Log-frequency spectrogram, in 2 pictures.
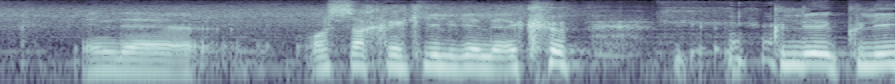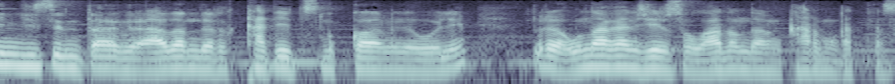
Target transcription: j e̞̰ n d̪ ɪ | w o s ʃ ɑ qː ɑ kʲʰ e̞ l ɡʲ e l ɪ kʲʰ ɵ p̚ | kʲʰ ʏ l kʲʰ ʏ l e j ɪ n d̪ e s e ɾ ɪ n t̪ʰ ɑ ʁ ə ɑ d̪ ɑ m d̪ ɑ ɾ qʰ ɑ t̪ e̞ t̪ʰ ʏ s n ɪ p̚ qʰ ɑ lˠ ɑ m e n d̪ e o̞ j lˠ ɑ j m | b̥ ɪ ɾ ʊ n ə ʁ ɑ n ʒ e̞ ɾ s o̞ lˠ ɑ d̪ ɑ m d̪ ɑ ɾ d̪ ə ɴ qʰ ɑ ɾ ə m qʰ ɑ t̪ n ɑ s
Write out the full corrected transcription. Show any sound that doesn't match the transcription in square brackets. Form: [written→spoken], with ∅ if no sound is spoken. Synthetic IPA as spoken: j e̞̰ n d̪ ɪ | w o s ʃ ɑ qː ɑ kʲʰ e̞ l ɡʲ e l ɪ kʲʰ ɵ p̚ | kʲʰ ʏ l kʲʰ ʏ l e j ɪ n d̪ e s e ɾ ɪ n t̪ʰ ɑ ʁ ə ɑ d̪ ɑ m d̪ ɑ ɾ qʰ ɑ t̪ e̞ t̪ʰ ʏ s n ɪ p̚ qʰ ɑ lˠ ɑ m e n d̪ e o̞ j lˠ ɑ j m | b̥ ɪ ɾ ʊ n [ə→ɑ] ʁ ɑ n ʒ e̞ ɾ s o̞ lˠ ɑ d̪ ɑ m d̪ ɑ ɾ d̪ ə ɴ qʰ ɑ ɾ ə m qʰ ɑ t̪ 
